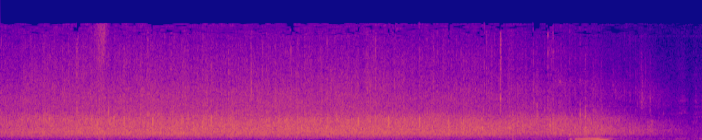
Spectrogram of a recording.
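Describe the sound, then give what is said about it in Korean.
A church audience applauds in congratulation after eleven people are proclaimed catechumens, a dense, steady burst of many hands clapping for about six seconds, then the clapping thins and tapers off, with a faint voice briefly audible as it fades. “축하의 박수 주시기 바랍니다.”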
